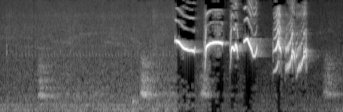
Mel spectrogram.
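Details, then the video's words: After a quiet start with low background sounds, a female Oriental magpie-robin breaks into loud clear whistles and buzzy trilled notes, singing to fire up male birds. "Chòe than mái HUÝT KÈM THÚC TRỐNG kích trống căng lửa"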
